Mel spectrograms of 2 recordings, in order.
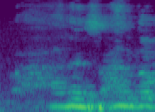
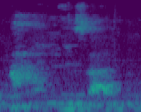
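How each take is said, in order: First: Drawn-out stunned Padre santo, slow; slow amazed exclamation. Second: Whispered "Padre santo" under the breath; hushed astonished whisper; awed whisper. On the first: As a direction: let "Padre santo" stretch out slowly in disbelief. Stunned on hearing news. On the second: Awed on finding the money. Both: Retold or imitated.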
